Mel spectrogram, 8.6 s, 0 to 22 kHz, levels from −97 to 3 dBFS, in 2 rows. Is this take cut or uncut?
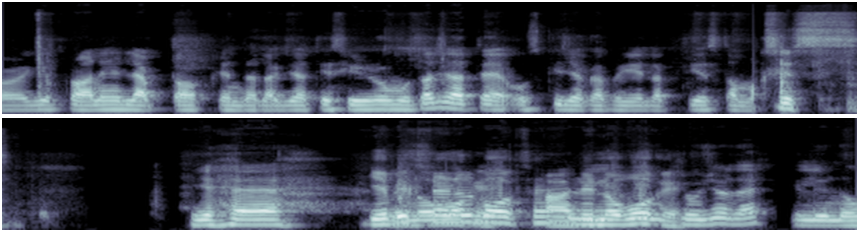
cut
